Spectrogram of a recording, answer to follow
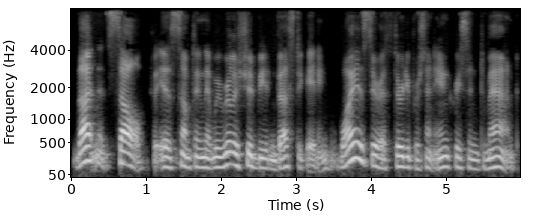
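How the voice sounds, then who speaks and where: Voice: medium pitch, lively intonation, fairly quick, creaky, dark tone, slightly rough. A podcast guest, speaking as a political campaign representative and explaining positions in an interview.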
